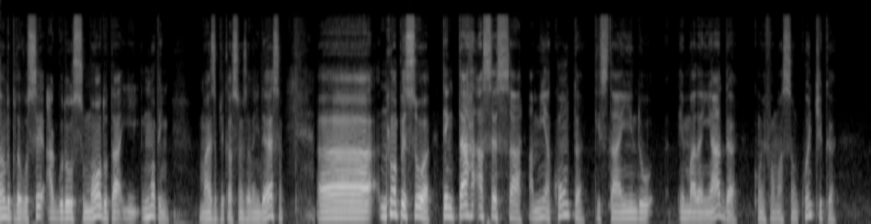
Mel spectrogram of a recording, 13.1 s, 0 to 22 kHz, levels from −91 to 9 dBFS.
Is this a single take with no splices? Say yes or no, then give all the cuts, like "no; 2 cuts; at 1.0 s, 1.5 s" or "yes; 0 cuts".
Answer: no; 6 cuts; at 2.3 s, 5.8 s, 6.6 s, 7.9 s, 8.8 s, 11.2 s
